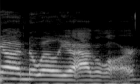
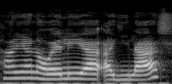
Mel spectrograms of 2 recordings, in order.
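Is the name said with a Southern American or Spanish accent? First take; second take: Southern American; Spanish. First: The name is said with a Southern American accent. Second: The name is said with a Spanish accent. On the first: "I can do Southern" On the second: "So I have an accent"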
